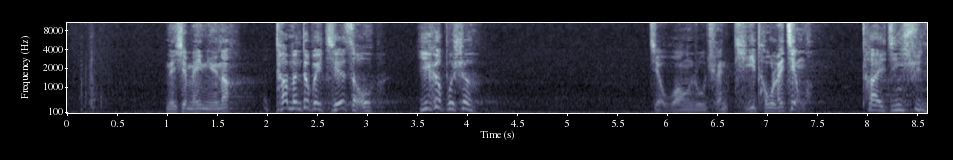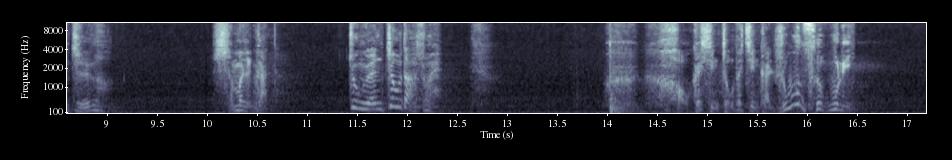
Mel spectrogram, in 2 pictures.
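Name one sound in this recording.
A middle-aged man speaks sternly and loudly.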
